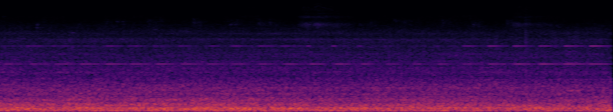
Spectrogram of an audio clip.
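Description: Train running past, a steady heavy rumble of wheels on rail with a faint steady high whine over it.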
